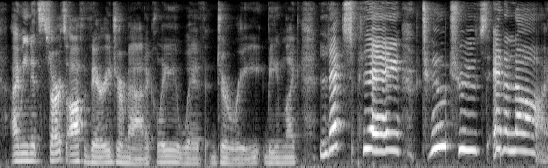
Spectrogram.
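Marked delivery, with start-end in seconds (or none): 4.8-8.3 very high, slow, fake British accent. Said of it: "It's like a fake British accent".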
